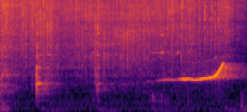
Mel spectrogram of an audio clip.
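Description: Cooked peppers stirred in a hot pan, a soft close sizzle with a couple of quick scraping strokes, then a brief rising whistle-like tone near the end; no talking.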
